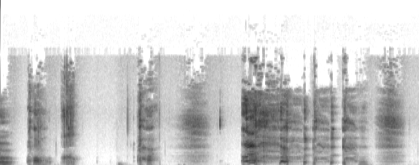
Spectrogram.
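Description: A run of about ten harsh, partly voiced coughs with throat-clearing quality, in short clustered bursts; persistent cough from a throat infection.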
